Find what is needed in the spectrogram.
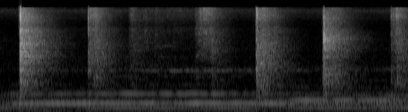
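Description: A deck of tarot cards being shuffled by hand: a few brisk strokes of the cards, the sharpest just after the start. Under it, steady held tones of ambient background music, like a singing bowl.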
